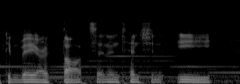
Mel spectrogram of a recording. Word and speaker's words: Ea: When the vibration of vocal folds was still required to convey our thoughts and intention, E, I believe, was the pronunciation used when referring to our people.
